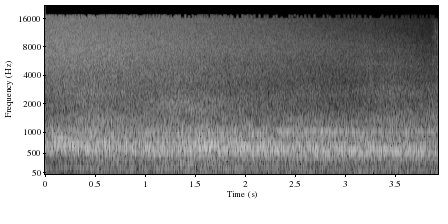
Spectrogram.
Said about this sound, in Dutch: dan doen ze dat op allerlei eh, sounddesign, geluiden, wind. hier zelfs regen.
